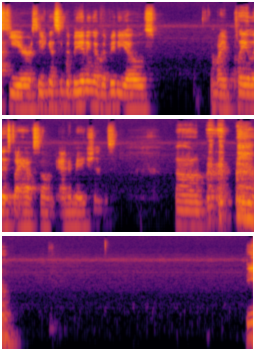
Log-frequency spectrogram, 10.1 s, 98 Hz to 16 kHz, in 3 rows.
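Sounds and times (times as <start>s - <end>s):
man clearing his throat: 5.7s - 7.0s.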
